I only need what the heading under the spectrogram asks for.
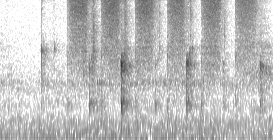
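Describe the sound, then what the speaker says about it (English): Repeated bursts of e.l.f. Stay All Night Micro Fine Setting Mist sprayed onto a face at close range: about six short hissing spritzes in an uneven rhythm, clear and alone, with no talking. "I'm gonna spray my face using the e.l.f. Stay All Night Micro Fine Setting Mist."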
